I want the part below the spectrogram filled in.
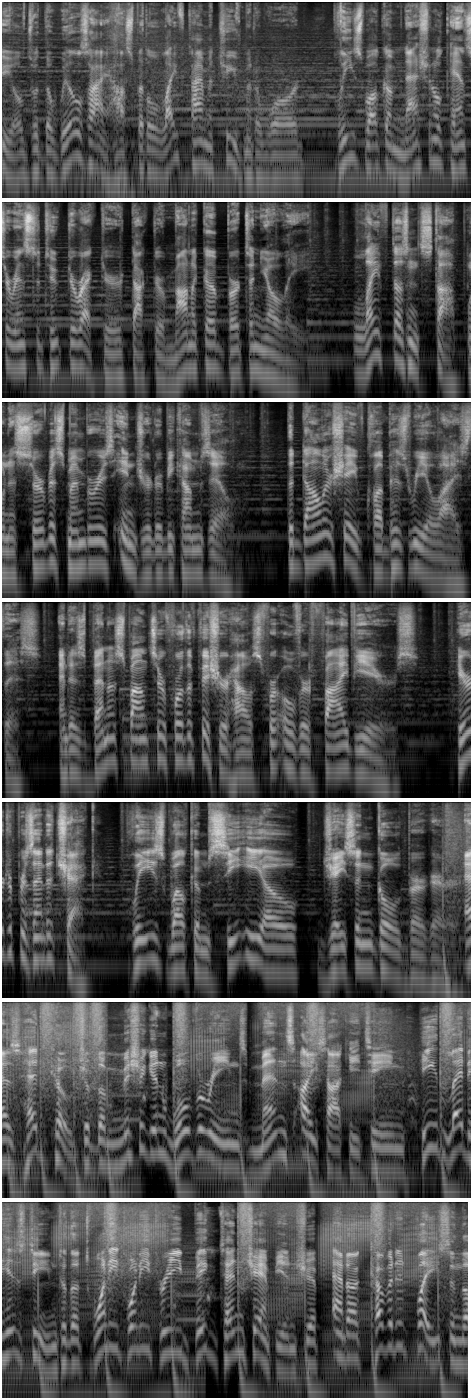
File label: Live Announce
